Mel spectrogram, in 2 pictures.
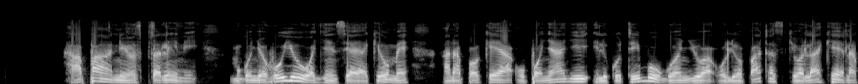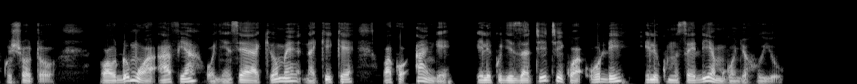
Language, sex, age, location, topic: Swahili, male, 25-35, Kisii, health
